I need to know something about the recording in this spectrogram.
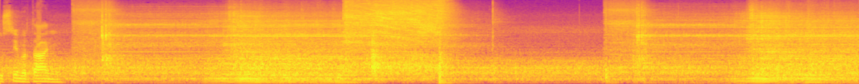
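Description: A drilling machine whirs loudly and drills into a wooden panel.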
